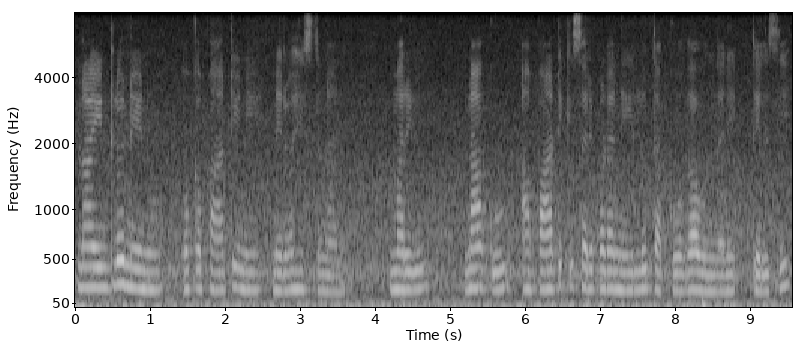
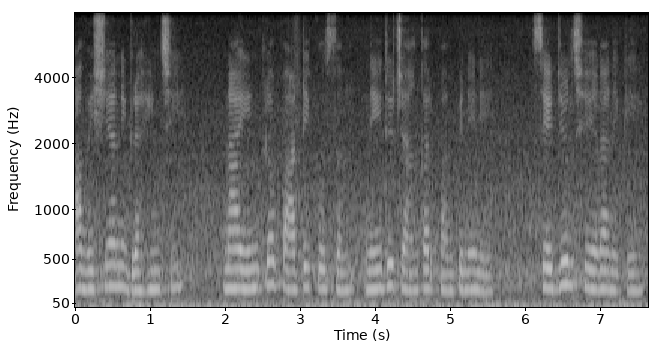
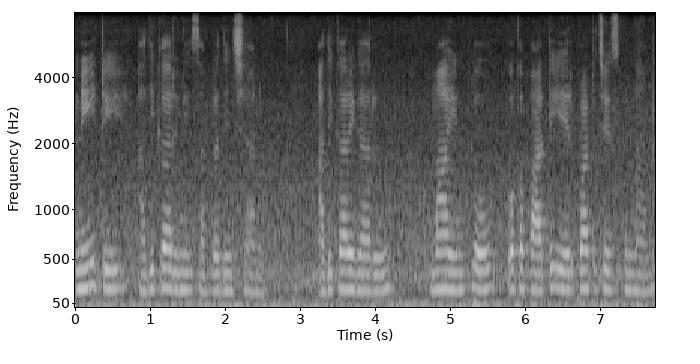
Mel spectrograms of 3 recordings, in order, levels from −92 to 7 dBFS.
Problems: constant background noise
